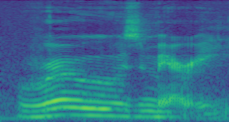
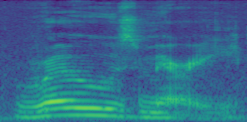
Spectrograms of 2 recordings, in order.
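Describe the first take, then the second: Both takes have the same delivery.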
